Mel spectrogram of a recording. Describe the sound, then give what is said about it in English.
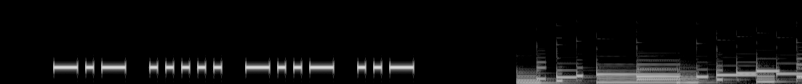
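An amateur radio operator's call sign tapped out in Morse code (CW): a clear, steady mid-pitched tone keyed into short and long beeps across four quick groups, heard alone, then music begins. “The reason I chose my call letters was because they sound so cool on CW, on Morse code, which I do a lot of.”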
